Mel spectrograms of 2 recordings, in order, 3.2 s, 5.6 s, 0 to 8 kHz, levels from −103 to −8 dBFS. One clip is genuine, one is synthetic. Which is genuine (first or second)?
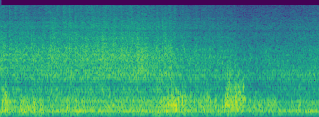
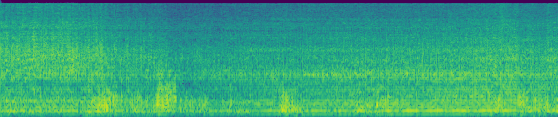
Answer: first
